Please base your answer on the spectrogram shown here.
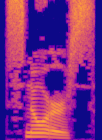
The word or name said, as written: snores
